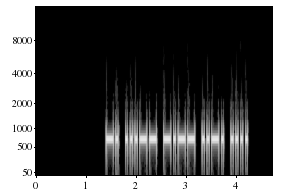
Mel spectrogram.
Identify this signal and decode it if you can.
Morse code, heard as a keyed tone, about 25 wpm, 700 Hz. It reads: N3YFH
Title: USA Call Signs - 5 Characters - 25wpm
